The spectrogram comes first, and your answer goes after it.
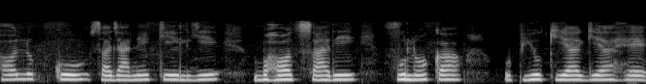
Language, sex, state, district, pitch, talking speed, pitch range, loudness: Hindi, female, Jharkhand, Deoghar, 220 Hz, 120 wpm, 210-225 Hz, -17 LUFS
